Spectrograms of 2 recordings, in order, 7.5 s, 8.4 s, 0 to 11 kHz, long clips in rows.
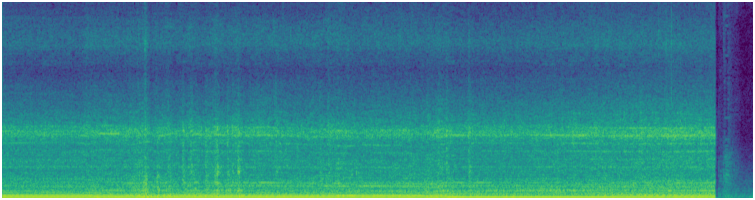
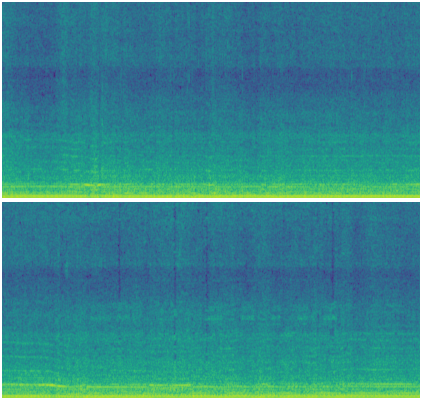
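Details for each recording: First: Bobcat MT85 mini track loader with a full bucket, the day after replacing the belt tensioner that caused a squeal under load; steady, even engine drone with no belt chirp or squeal; normal running under load. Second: Bobcat MT85 mini track loader under load with a full bucket and in a particular turn, not when empty; steady engine drone with a thin, sustained squeal; belt looks sound and tight, tensioner suspected; drive belt squeal from worn tensioner.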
